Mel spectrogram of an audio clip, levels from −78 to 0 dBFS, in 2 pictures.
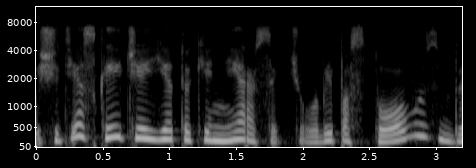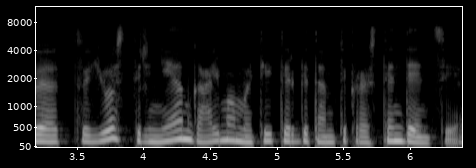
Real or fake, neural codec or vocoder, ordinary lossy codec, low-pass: real; none; MP3, 96 kbps; 7.2 kHz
